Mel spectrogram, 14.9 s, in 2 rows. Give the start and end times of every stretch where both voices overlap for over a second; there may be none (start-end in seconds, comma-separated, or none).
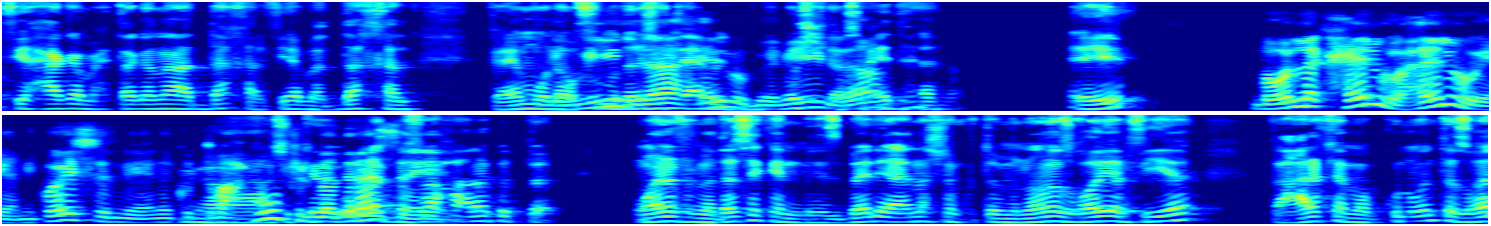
2.7-4.5, 8.3-9.8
